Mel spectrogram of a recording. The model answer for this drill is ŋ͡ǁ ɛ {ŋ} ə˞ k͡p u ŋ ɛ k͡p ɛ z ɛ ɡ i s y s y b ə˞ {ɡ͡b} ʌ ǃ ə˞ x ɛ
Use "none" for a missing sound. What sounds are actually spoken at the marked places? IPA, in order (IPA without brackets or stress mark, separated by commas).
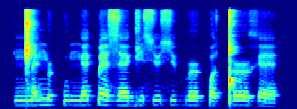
ŋ, k͡p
